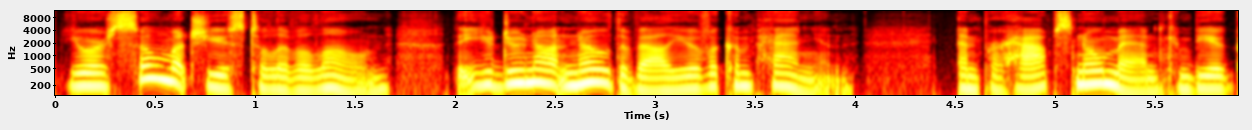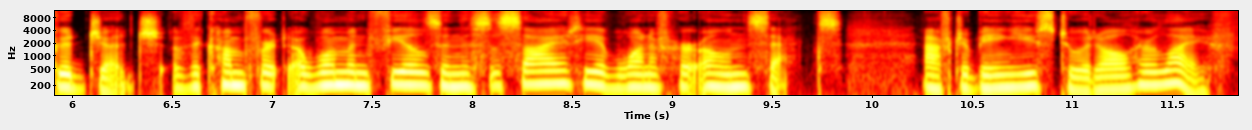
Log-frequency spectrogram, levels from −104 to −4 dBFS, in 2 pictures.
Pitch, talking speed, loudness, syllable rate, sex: 185 Hz, 255 wpm, -18 LUFS, 6.1 syllables/s, female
